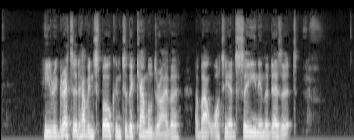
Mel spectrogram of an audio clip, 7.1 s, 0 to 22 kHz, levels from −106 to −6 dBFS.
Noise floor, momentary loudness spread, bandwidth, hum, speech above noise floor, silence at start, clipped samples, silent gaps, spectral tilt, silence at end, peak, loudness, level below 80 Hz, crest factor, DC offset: -61 dBFS; 8 LU; 14 kHz; none; 44 dB; 0.9 s; under 0.1%; none; -6.5 dB/octave; 1.2 s; -2 dBFS; -18 LUFS; -50 dBFS; 16 dB; under 0.1%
